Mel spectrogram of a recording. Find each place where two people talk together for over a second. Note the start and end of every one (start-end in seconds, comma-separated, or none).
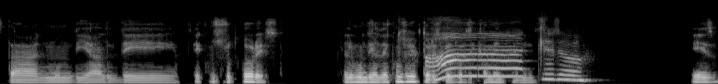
4.2-5.5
